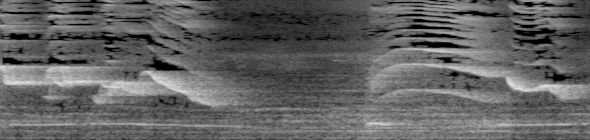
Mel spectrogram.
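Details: Loud laughingthrush whistled song of descending slurred phrases, several falling sweeps strung together, a pause, then rising-and-falling whistles. The song is used to prompt other poksay to reply.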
